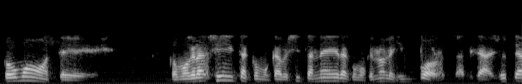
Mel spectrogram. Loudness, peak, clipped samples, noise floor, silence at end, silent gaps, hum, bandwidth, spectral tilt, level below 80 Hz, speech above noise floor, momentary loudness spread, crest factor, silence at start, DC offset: -23 LUFS; -4 dBFS; under 0.1%; -64 dBFS; 0 s; none; none; 4.1 kHz; -7 dB/octave; -70 dBFS; 42 dB; 11 LU; 18 dB; 0.05 s; under 0.1%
